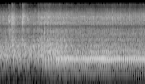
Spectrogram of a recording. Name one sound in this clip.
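A motorcycle engine starts and idles steadily.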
